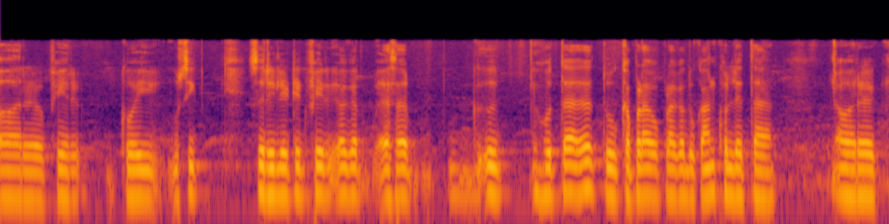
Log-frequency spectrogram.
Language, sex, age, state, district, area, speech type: Hindi, male, 18-30, Bihar, Muzaffarpur, rural, spontaneous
